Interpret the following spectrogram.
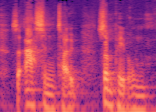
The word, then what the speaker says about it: asymptote: a strange spelling so we don't really pronounce the p okay it's got silent p so asymptote some people pronounce it asymptote okay but it sounds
